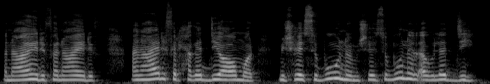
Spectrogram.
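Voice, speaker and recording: An exasperated cartoon father with an Egyptian accent grumbles at his kids, fast-talking and fed up, as a woman puts him on. He sounds worn down by their demands. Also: medium pitch, a little mellow, pitched below the performer's own voice, natural voice. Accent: Egyptian Arabic. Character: grumbling middle-aged cartoon father Omar.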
